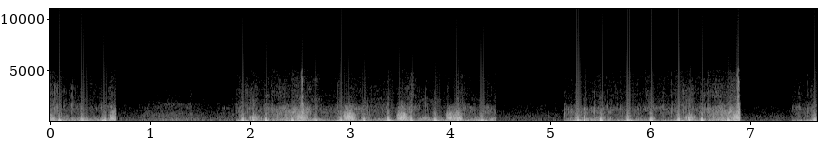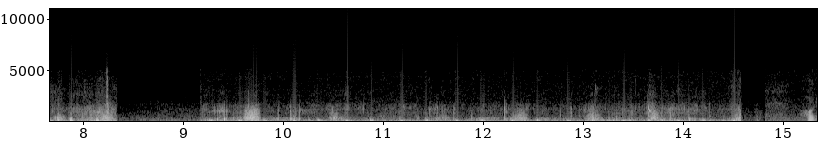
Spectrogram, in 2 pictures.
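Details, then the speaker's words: Stethoscope auscultation of a newborn girl's lungs during a newborn examination; soft breathing under rapid heartbeats, judged perfectly fine; normal newborn breath sounds. "I need to listen to her lungs on her back too she may not like being turned around i' want to see how it goes I know not fun and as I expected her breathing was perfectly fine okay honey"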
